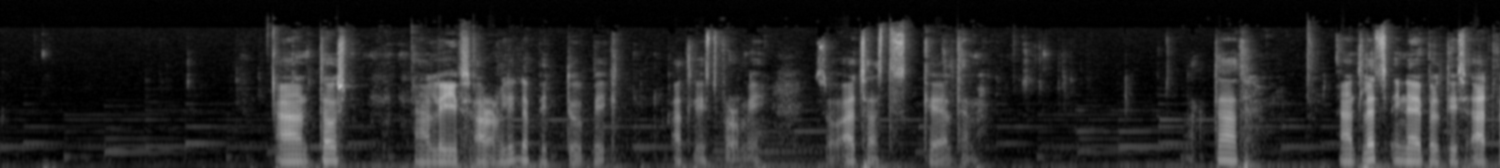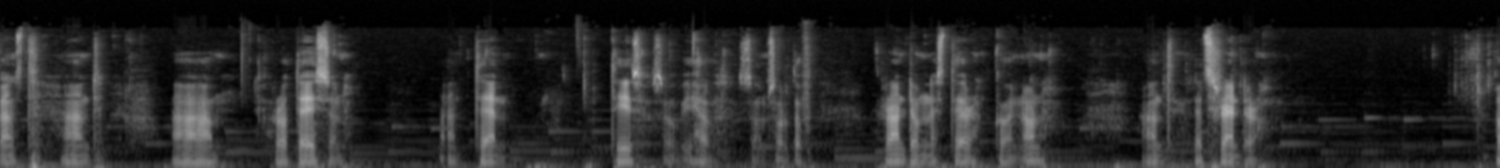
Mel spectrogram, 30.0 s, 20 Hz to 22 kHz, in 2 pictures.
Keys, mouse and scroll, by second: 1.2 scroll down 1, 1.4 middle click, 1.9 a, 4.9 ctrl+s, 4.9-6.7 drag, 5.5 middle click, 9.8-14.1 middle drag, 10.7 ctrl+s, 14.1-22.6 drag, 18.3-20.6 middle drag, 22.6 ctrl+s, 22.6-24.6 middle drag, 23.8-25.8 drag, 25.8 ctrl+s, 25.8-29.2 middle drag, 27.4 shift+z, 29.6-30.0 drag, 29.8 shift+z.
